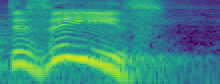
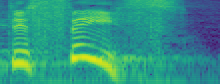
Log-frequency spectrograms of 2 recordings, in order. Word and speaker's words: decease: I've heard that pronounced disease. His decease.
